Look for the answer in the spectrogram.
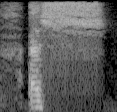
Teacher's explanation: الشين فيها تفشي وفيها انتشار للصوت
